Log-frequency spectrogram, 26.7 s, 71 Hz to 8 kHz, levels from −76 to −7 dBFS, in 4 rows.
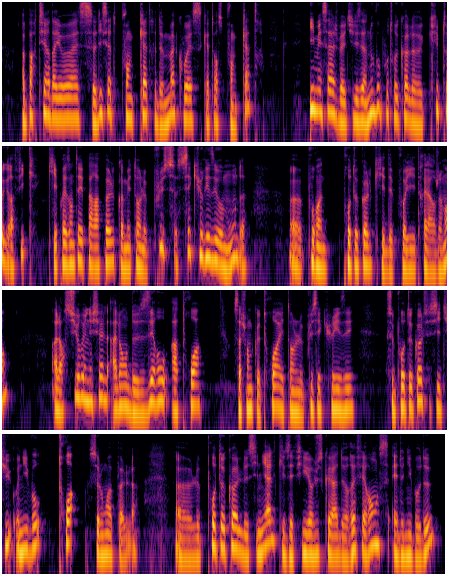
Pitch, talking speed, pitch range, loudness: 150 Hz, 170 wpm, 135-175 Hz, -24 LUFS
